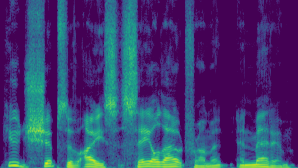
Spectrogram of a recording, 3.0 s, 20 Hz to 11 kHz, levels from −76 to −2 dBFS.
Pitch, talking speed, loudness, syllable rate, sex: 125 Hz, 220 wpm, -14 LUFS, 4.7 syllables/s, male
